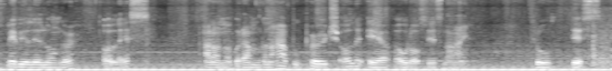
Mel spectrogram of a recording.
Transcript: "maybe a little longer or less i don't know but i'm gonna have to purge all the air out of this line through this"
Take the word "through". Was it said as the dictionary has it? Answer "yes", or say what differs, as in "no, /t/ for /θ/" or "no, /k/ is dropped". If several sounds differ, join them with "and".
yes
